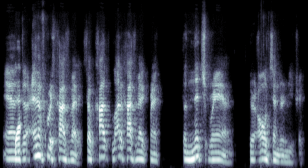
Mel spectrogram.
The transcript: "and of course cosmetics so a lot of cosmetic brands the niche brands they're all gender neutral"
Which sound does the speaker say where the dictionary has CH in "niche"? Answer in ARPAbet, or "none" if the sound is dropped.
CH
